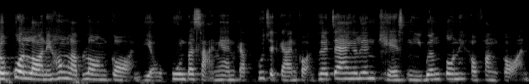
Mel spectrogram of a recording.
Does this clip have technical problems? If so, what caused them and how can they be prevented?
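Yes. Throughout the speech the treble thins and flickers in and out, with a gritty grain and aliasing layered over the sound. That pattern most likely comes from Bluetooth SBC compression. SBC splits the signal into a few wide sub-bands and shares out bits without a hearing model, so the weak top bands get starved and the rest is coarsely quantised. The damage is plainly audible and fits a low setting of about 96 kbps. Unlike the watery, swirling artefacts of perceptual codecs such as MP3 or AAC, this is a band-wise graininess with unstable highs. It also differs from a plain low-pass filter, where the treble is removed cleanly and stays gone. To prevent it, record over a wired connection or the device's own microphone, or use a Bluetooth link with a higher-quality codec.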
